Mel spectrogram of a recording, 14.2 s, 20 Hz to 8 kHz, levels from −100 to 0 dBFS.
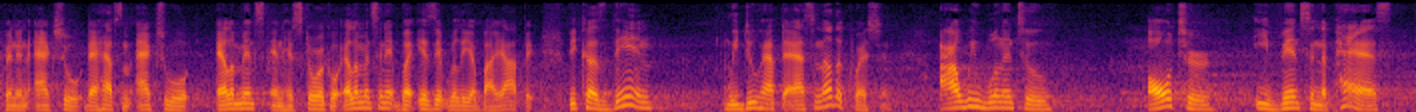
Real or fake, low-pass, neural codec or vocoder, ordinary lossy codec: real; 7.2 kHz; none; MP3, 64 kbps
